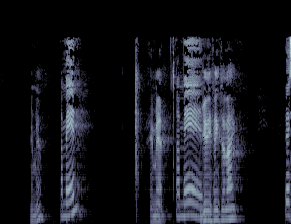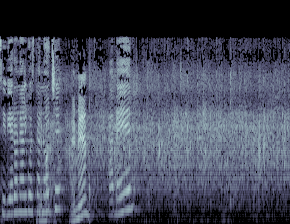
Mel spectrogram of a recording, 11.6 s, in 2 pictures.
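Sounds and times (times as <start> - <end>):
speech: 0.6 - 1.7, 3.0 - 4.8, 5.7 - 8.7
young women clapping: 6.4 - 11.6.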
